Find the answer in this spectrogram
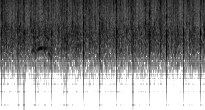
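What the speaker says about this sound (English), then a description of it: "let us give you a round of applause for what you have done to protect" An audience at a political leadership summit claps steadily and loudly, with a few individual claps standing out in a sparse, rhythmic pattern.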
